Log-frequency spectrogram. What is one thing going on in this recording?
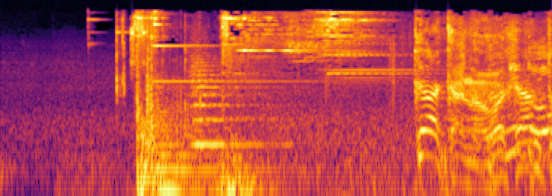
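A bright game chime rings out.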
